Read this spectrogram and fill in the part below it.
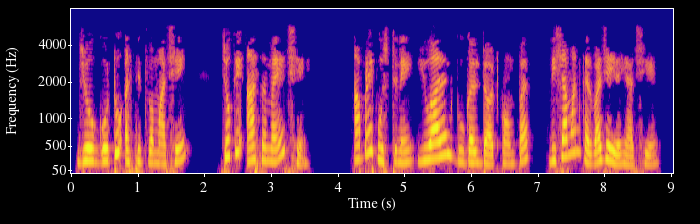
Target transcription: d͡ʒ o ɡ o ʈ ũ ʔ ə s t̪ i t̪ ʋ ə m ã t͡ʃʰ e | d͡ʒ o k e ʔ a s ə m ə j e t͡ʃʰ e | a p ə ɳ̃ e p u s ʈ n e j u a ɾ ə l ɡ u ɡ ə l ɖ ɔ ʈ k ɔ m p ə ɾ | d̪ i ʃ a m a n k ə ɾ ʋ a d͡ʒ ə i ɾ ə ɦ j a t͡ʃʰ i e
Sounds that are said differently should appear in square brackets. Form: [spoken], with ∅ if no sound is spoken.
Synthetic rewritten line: d͡ʒ o ɡ o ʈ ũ ʔ ə s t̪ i t̪ ʋ ə m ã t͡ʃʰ e | d͡ʒ o k e ʔ a s ə m ə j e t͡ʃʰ e | a p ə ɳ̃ e p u s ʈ n e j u a ɾ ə l ɡ u ɡ ə l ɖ ɔ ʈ k ɔ m p ə ɾ | d̪ i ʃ a m a n k ə ɾ ʋ a d͡ʒ ə i ɾ ə ɦ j a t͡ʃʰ i e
